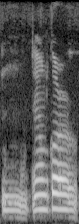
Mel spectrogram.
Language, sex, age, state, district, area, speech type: Assamese, female, 30-45, Assam, Jorhat, urban, spontaneous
